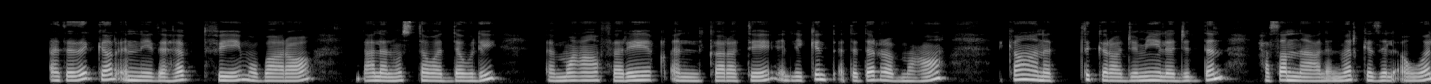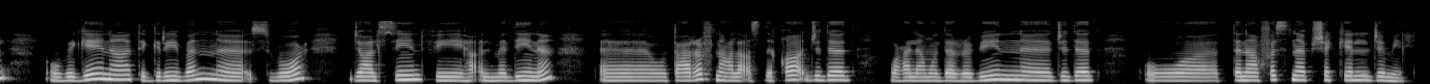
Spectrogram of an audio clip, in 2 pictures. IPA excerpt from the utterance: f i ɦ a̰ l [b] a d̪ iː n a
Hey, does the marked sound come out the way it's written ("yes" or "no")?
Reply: no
